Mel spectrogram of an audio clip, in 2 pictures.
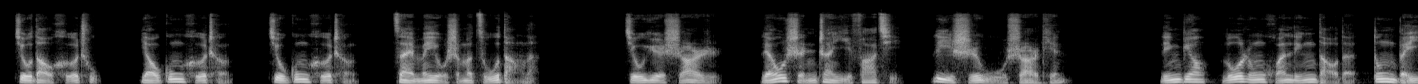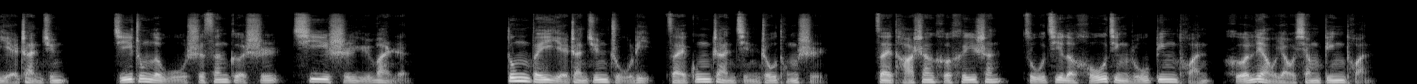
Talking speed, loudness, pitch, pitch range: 205 characters per minute, -18 LUFS, 95 Hz, 85-110 Hz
